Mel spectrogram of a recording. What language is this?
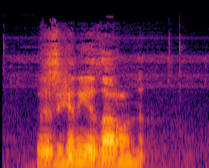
Kabyle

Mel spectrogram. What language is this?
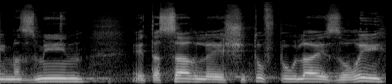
Hebrew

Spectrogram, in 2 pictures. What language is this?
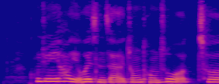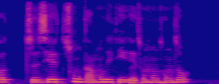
Chinese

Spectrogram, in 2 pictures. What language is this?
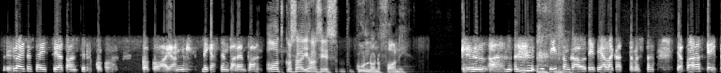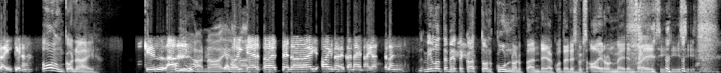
Finnish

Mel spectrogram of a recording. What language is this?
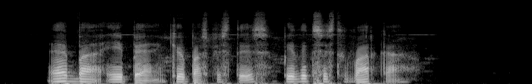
Greek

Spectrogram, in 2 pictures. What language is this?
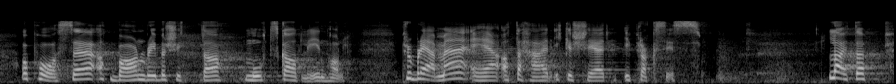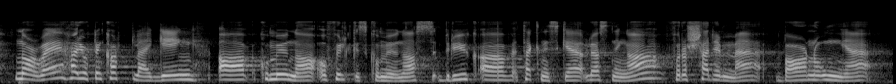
Norwegian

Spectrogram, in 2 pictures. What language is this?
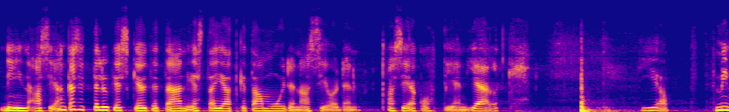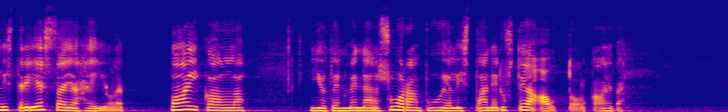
Finnish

